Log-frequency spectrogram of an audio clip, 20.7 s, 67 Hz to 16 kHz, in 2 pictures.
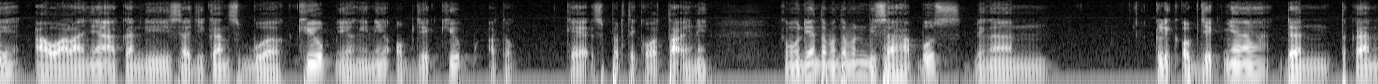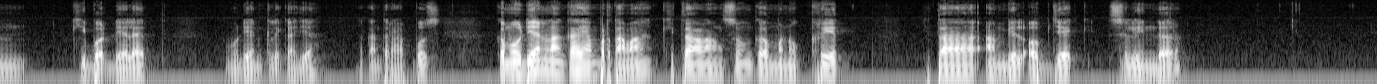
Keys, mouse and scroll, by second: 8.6 click, 11.3 Delete, 17.5 click, 19.9 click.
